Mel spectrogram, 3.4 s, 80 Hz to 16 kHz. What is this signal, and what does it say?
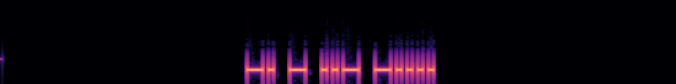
Morse code, heard as a keyed tone, about 44 wpm, 700 Hz. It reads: NTU6
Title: All Cut Numbers - 4-Digit 45wpm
